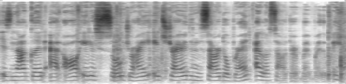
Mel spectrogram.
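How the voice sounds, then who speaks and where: A woman talks in an animated tone at a medium pitch. Noticeable background noise runs behind her. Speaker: lifestyle vlogger. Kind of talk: casual vlog chat. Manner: fast.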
